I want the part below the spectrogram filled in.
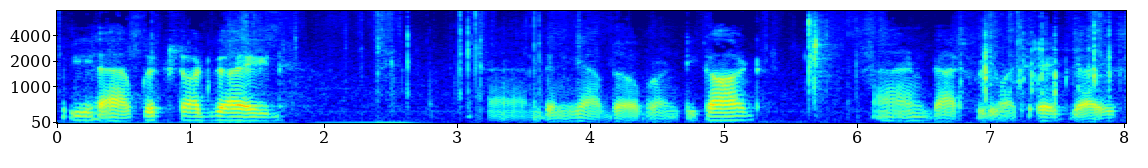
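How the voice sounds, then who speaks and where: A man's voice: low-pitched, vocal fry, background noise. A man giving casual, informal unboxing commentary as a tech reviewer, talking directly to viewers. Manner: informal, addresses viewers as guys.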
